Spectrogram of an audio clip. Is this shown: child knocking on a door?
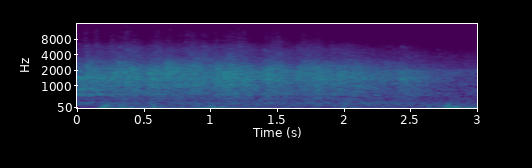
no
